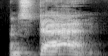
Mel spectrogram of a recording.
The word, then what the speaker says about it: understand: Stress fall on second syllable. Understand.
